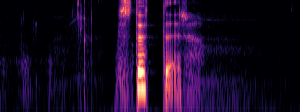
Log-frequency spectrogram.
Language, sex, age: Norwegian, female, 55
